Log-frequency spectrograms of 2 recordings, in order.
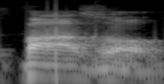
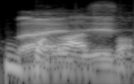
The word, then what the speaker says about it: Basel: It's not Basel, it's Basel. Basel. It's just the pronunciation of the Swiss town.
